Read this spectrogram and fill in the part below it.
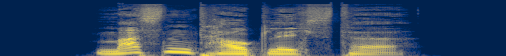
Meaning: inflection of massentauglich: 1. strong/mixed nominative/accusative feminine singular superlative degree 2. strong nominative/accusative plural superlative degree
- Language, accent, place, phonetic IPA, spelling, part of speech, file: German, Germany, Berlin, [ˈmasn̩ˌtaʊ̯klɪçstə], massentauglichste, adjective, De-massentauglichste.ogg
